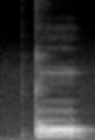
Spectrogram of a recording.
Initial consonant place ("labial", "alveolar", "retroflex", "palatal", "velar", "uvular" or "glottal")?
alveolar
